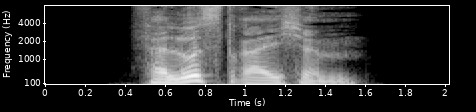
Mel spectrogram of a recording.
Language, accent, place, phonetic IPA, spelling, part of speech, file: German, Germany, Berlin, [fɛɐ̯ˈlʊstˌʁaɪ̯çm̩], verlustreichem, adjective, De-verlustreichem.ogg
- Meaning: strong dative masculine/neuter singular of verlustreich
